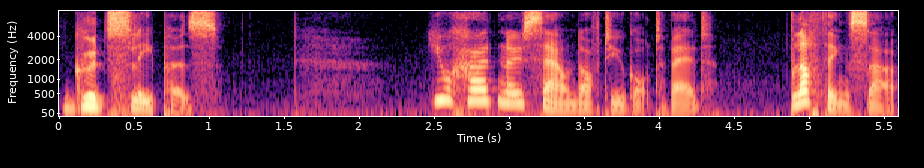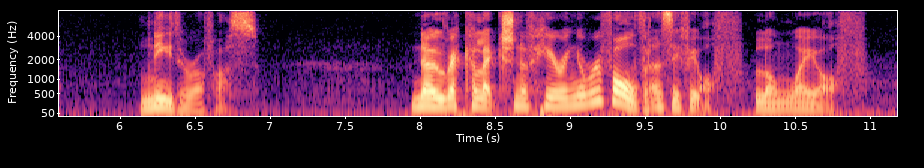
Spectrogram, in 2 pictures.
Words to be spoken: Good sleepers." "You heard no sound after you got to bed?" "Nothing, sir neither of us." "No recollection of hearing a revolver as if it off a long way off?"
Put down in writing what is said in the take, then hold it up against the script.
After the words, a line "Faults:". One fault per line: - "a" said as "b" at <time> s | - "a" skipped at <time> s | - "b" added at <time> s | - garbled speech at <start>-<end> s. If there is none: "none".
Good sleepers." "You heard no sound after you got to bed?" "Nothing, sir neither of us." "No recollection of hearing a revolver as if it off a long way off?"
Faults:
none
